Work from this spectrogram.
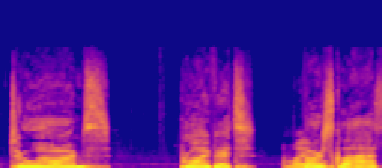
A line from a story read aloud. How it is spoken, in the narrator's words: He lets out a painful groan, but once again begins to shout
